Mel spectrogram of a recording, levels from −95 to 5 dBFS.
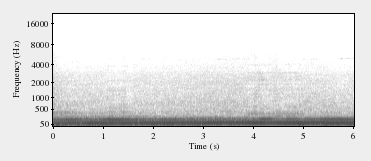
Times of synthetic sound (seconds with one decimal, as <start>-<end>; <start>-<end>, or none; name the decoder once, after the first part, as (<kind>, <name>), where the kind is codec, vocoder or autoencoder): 1.1-1.6 (codec, SNAC); 3.9-5.0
